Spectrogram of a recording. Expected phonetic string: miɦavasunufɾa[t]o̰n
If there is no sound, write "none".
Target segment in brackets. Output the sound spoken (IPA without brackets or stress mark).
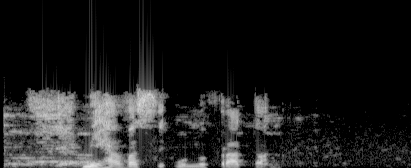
t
